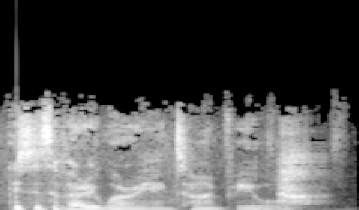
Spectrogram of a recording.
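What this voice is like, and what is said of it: Soft, soothing voice. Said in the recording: “in a stupid soft voice”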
